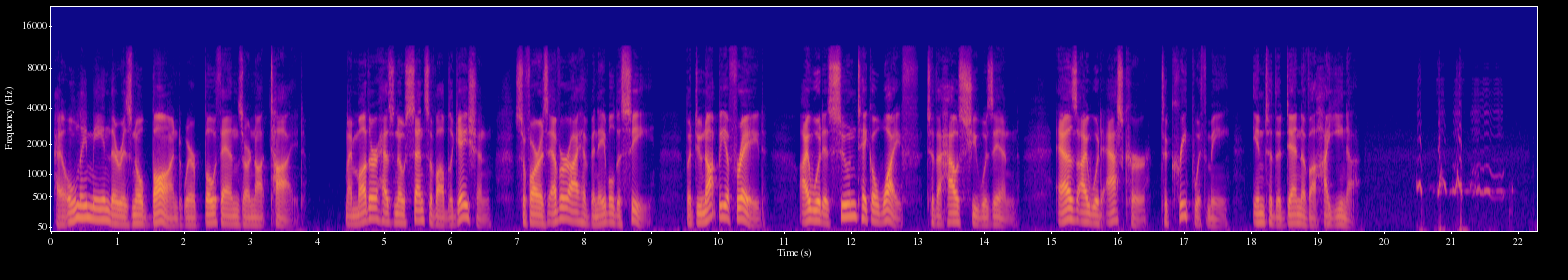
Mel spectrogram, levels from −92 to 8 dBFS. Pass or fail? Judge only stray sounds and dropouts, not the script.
fail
